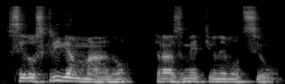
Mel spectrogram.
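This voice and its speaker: A man speaks earnestly and haltingly in a casual chat, with many fillers. His voice is husky and mid-pitched. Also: darkish tone. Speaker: calligraphy association member.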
